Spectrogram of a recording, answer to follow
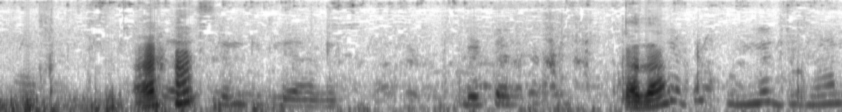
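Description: Footsteps on a paved stairway, with a person's voice calling out loudly twice, once about a second in and again near the end.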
